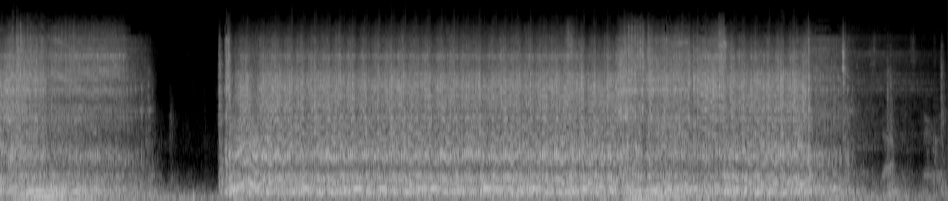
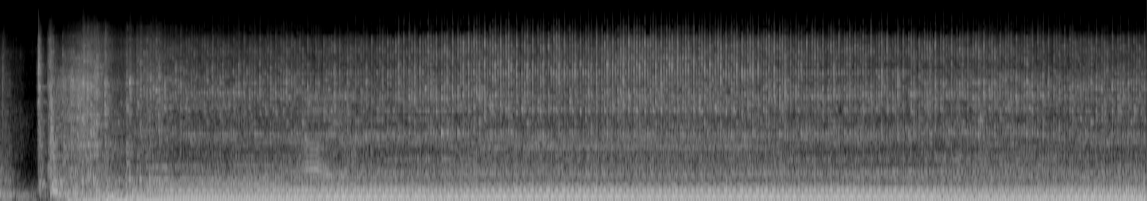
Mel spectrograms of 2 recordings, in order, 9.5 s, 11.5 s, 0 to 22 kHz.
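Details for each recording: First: 1961 Chevy dump truck after a dead or low battery left the starter stuck: a steady churn of about four turns a second that keeps going without catching. Long crank and hard start; old gas and the carburetor are suspected. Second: 1961 Chevy dump truck that had been sitting a while: it cranks briefly, catches quickly and settles into a steady, even idle with no knocks or misses. Healthy cold start.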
